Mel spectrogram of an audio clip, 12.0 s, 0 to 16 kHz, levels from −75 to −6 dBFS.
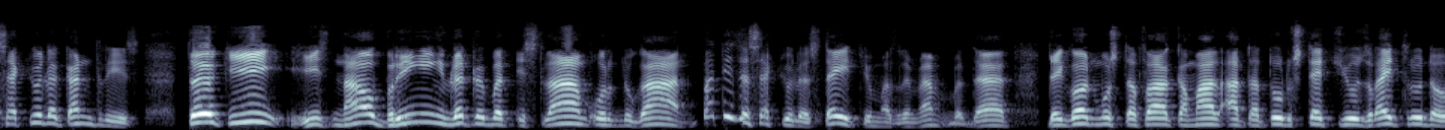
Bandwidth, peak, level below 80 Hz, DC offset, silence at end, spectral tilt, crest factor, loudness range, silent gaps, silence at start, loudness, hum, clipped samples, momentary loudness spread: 7.8 kHz; -2 dBFS; -76 dBFS; under 0.1%; 0 s; -4.5 dB/octave; 20 dB; 7 LU; none; 0 s; -20 LUFS; none; under 0.1%; 17 LU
